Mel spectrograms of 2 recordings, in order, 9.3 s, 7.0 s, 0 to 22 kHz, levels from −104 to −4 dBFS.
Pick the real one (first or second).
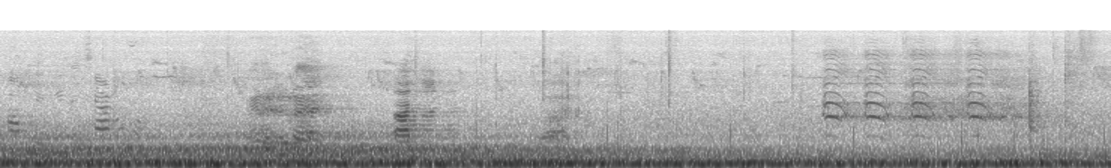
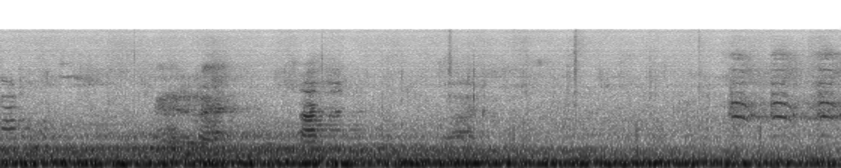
first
